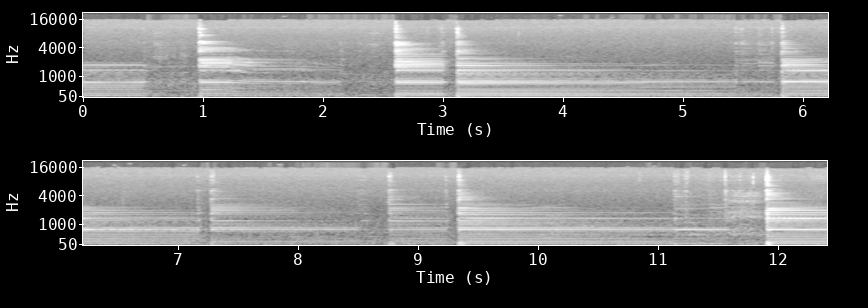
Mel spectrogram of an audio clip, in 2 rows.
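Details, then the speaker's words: 1953 Les Paul Standard after the loose, wiggling bridge saddle that caused a buzzing harmonic vibration is fixed: single plucked notes ring and fade smoothly with no buzz; a purer, clean string note. "so you get a a more pure note"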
